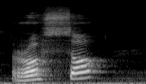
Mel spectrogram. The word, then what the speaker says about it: rosso: navy rosa is pink so contrast rosso and rosa the s's sound different soft sound hard z sound because there's only one s on a is orange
